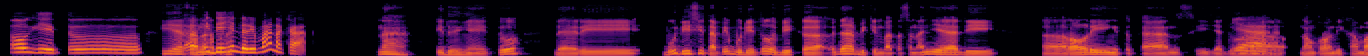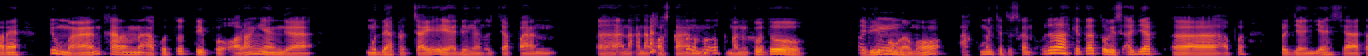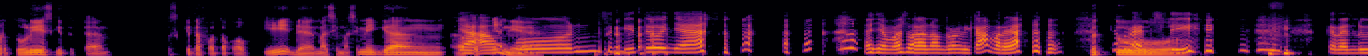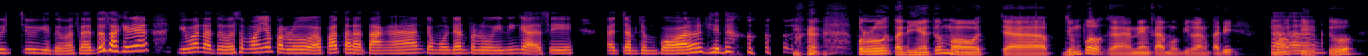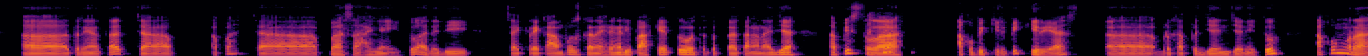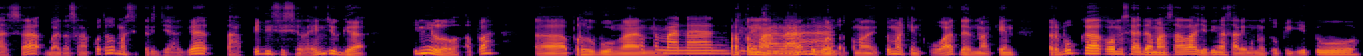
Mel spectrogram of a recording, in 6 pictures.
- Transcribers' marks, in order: tapping; in English: "rolling"; chuckle; laugh; chuckle; chuckle; chuckle; laughing while speaking: "gitu?"; chuckle; chuckle
- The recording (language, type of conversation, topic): Indonesian, podcast, Bagaimana cara menegaskan batas tanpa membuat hubungan menjadi renggang?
